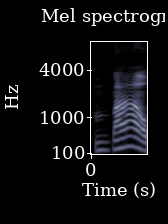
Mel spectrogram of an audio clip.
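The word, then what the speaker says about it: Mao: of the Caldera says the Moa is pronounced ma like a shorthand meow or the late communist Chinese chairman okay sorry ma my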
